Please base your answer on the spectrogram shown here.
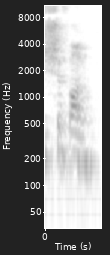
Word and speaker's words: chiffon: our own CH you re an expert is chiffon say chiffon clothes makers you chiffon to make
